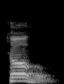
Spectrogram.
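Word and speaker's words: תֹהוּ: the word over there, but the accent is actually goes on the first syllable, on the taf, tohu.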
